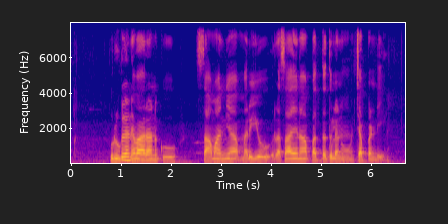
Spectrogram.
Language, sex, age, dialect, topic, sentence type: Telugu, male, 18-24, Utterandhra, agriculture, question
